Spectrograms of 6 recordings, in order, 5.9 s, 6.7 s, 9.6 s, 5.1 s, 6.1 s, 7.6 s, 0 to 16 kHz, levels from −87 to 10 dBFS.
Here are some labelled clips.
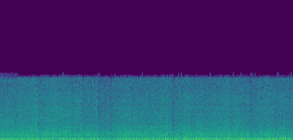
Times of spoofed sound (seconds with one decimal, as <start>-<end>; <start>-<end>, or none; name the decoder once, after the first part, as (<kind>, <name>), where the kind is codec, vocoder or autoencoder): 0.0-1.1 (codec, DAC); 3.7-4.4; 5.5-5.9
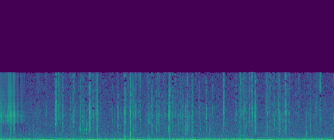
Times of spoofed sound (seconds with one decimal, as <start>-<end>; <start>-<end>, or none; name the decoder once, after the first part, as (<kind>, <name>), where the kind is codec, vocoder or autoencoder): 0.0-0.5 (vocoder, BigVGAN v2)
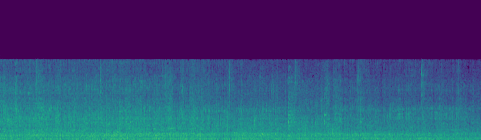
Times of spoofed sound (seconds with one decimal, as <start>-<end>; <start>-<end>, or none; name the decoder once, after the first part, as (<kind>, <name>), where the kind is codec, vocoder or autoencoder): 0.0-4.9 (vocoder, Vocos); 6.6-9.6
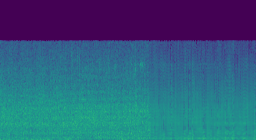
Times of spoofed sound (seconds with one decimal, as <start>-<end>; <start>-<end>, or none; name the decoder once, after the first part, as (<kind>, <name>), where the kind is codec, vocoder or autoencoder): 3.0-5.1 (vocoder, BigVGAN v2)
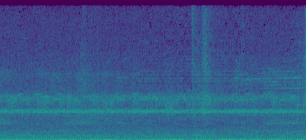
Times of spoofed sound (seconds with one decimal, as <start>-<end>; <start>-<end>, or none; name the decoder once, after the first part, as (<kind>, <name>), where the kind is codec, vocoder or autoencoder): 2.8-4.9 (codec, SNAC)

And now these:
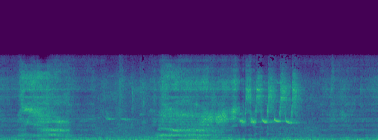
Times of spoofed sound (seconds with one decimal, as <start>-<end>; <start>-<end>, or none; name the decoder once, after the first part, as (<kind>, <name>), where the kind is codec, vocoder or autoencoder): 0.0-1.9 (codec, SNAC); 3.0-5.1; 6.4-7.6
